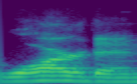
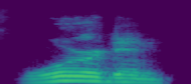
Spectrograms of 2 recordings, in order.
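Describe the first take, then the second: First: The vowel sounds like the one in 'war'. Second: The vowel sounds closer to the one in 'word'. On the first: The speaker calls it wrong. "It's not it's not Warden" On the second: The speaker calls it right. "it's Worden"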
